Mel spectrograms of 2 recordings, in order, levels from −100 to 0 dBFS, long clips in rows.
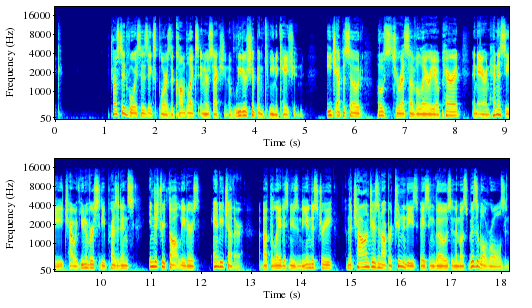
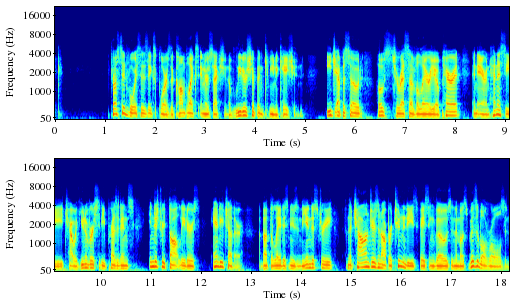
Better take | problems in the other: first | muffled; very; fading above 3 kHz

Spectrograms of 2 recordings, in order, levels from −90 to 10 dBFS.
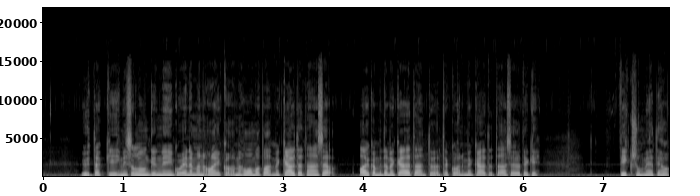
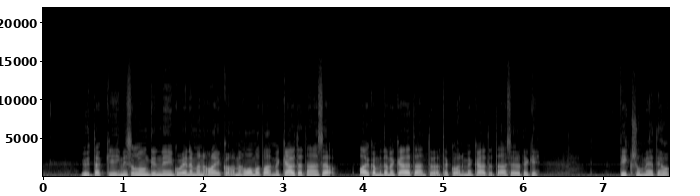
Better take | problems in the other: first | muffled; very; fading above 2.5 kHz

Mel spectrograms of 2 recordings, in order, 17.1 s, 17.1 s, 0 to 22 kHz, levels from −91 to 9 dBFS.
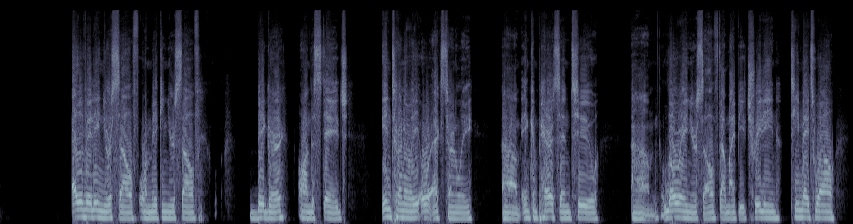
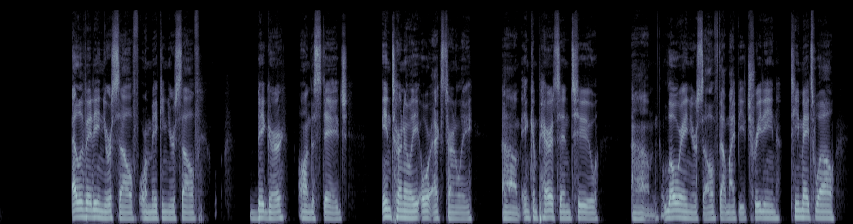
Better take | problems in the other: second | distortion; heavy; 7 dB below the speech

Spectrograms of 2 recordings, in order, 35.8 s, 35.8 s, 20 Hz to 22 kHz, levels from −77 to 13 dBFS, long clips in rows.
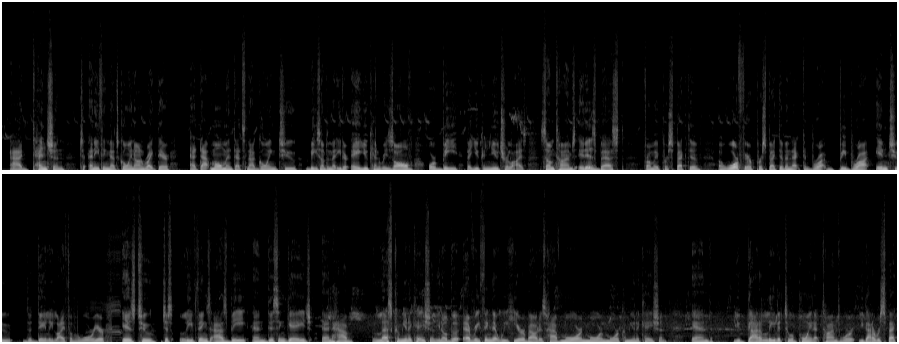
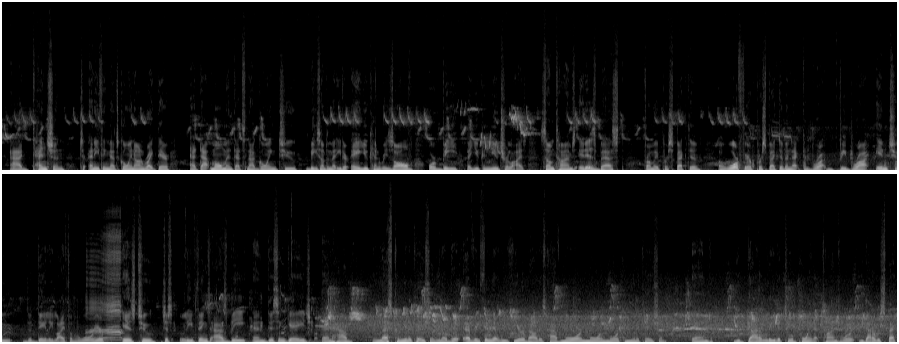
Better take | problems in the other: first | animal sounds; loud; throughout; 7 dB below the speech; faint in the first

